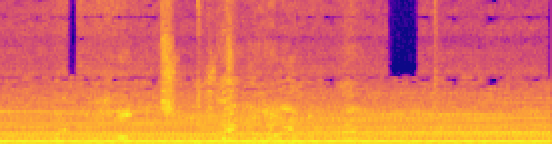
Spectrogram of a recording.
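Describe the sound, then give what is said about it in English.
Loud, sustained horns of truckers occupying downtown roadways blare together in a steady, overlapping, unbroken drone, with faint voices murmuring underneath. “Maybe I'll just wait till the honking subsides.”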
